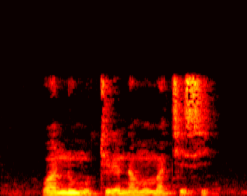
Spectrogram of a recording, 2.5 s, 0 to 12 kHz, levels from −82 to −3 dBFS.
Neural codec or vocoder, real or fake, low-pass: none; real; 7.2 kHz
